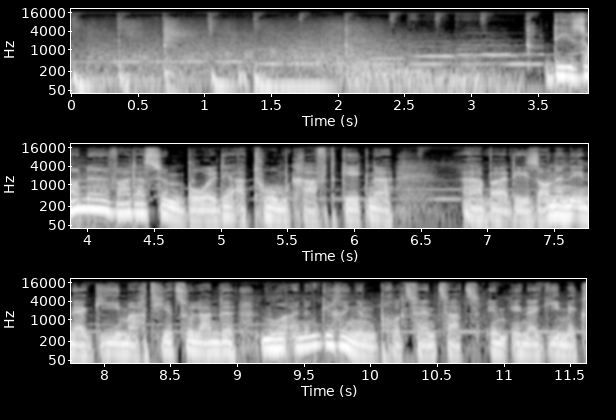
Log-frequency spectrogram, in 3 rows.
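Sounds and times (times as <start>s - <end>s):
ocean surf breaking on a shore: 0.0s - 3.4s
speech: 3.6s - 11.6s.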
